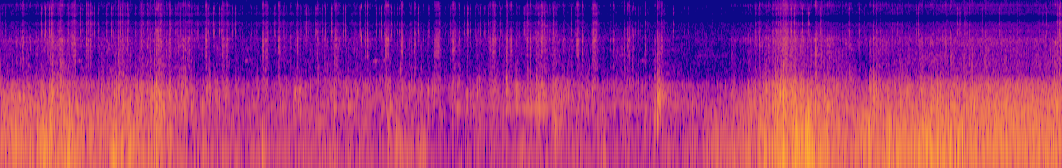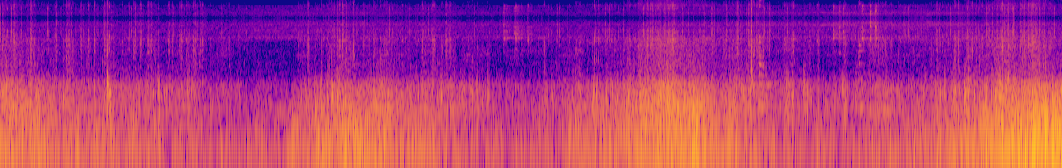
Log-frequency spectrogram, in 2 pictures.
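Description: Mountain bike riding down a rough, rocky dirt trail: tyres rolling over dirt and stones and the bike rattling, under a low rumble of wind on the microphone that swells several times as speed picks up.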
